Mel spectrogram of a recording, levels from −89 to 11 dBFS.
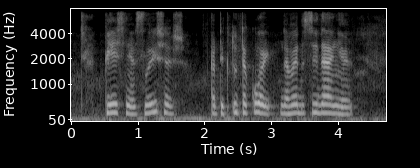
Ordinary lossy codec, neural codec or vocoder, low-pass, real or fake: none; codec, 24 kHz, 3 kbps, HILCodec; 7.2 kHz; fake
